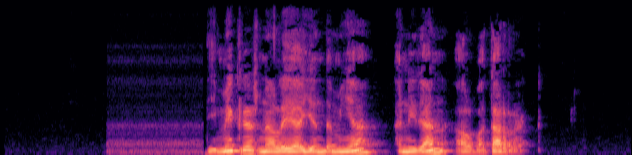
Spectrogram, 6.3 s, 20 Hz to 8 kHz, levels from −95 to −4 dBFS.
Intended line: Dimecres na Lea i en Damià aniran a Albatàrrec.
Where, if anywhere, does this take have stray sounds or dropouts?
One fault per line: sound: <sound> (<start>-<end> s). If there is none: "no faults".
no faults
